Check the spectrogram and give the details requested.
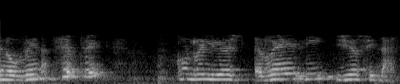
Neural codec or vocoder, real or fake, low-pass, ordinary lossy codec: none; real; 7.2 kHz; AAC, 16 kbps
